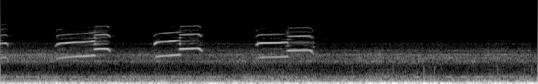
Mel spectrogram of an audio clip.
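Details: A bald eagle of the Southwest Florida pair Harriet and M15 gives three thin, high, rising piping calls about a second apart, over a steady low wind rumble.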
